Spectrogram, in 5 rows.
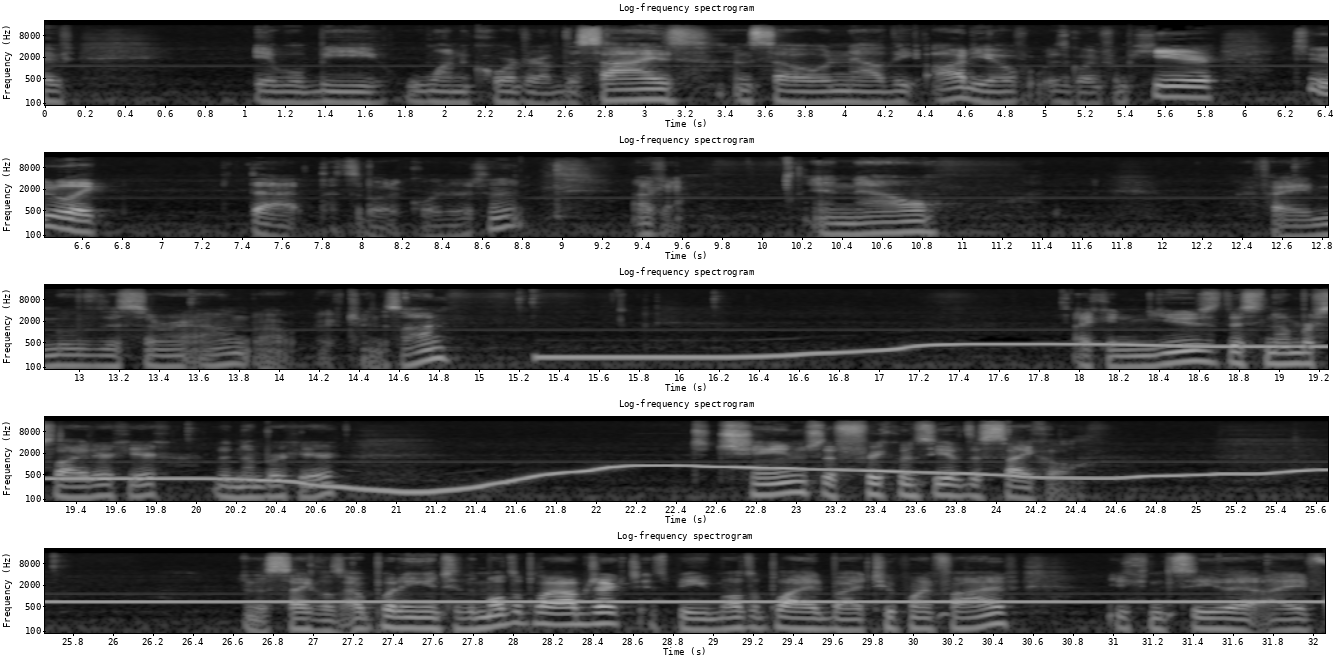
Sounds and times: Speech: 1.0s - 6.8s, 7.4s - 10.9s, 12.4s - 14.9s, 18.0s - 20.8s, 22.6s - 24.5s, 26.7s - 32.0s.

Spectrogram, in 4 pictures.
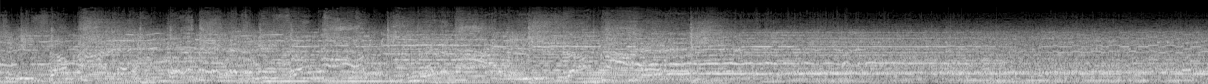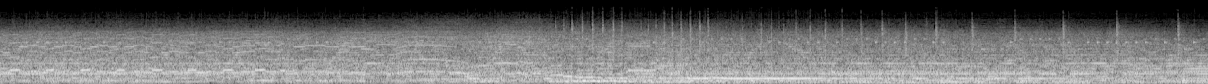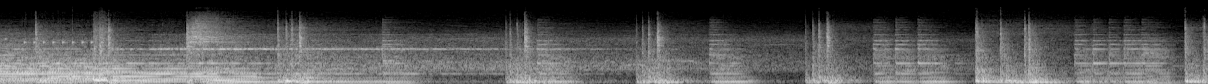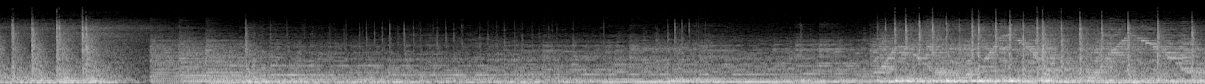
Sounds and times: Music: 0.0s - 48.2s.

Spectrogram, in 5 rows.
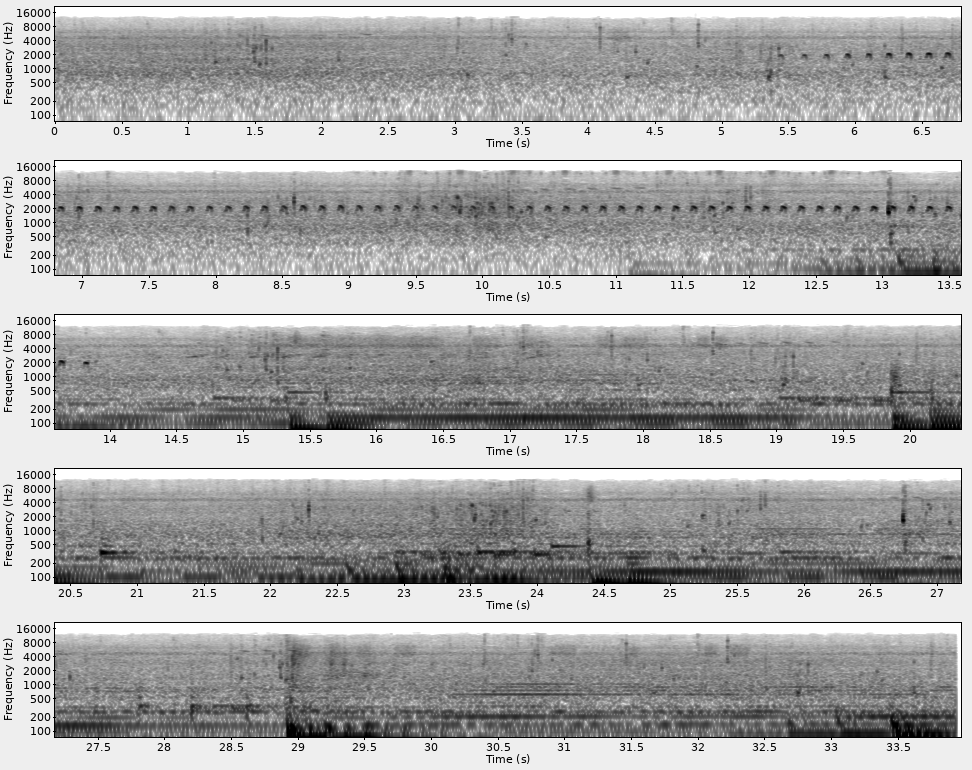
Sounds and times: Stream: 0.0s - 33.9s
Music: 11.1s - 33.9s.

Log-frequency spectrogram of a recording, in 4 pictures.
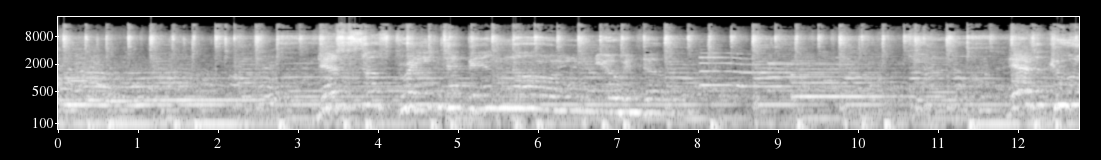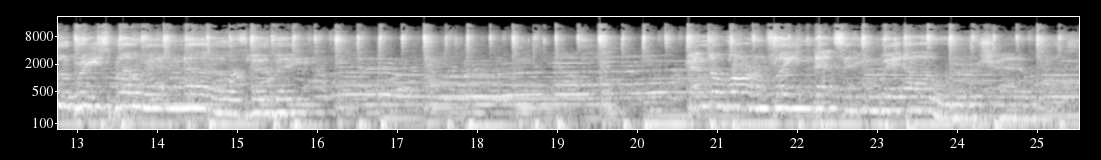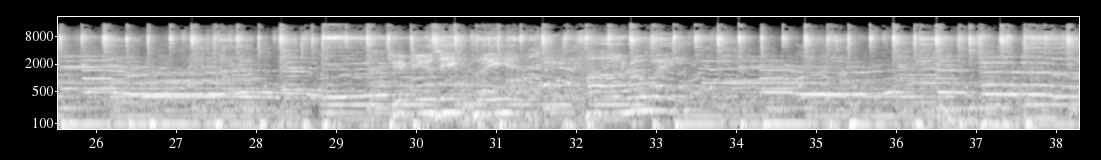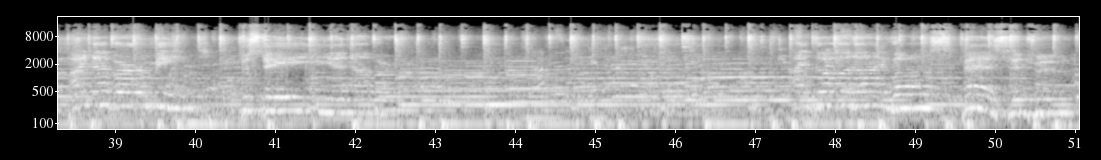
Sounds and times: Acoustic guitar: 0.0s - 51.0s
Country: 0.0s - 51.0s
Strum: 0.0s - 51.0s.

